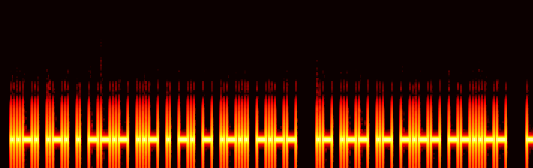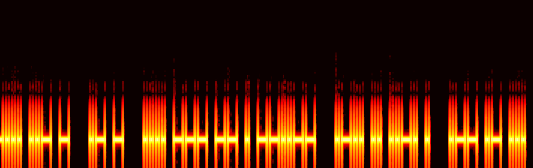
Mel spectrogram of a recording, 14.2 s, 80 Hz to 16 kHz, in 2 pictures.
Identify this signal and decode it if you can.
Morse code, heard as a keyed tone, about 30 wpm, 700 Hz. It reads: FREQUENTLY AWAY, BUT AT HOME, LIFE WAS
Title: Sentences from Top 1400 Words 30wpm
